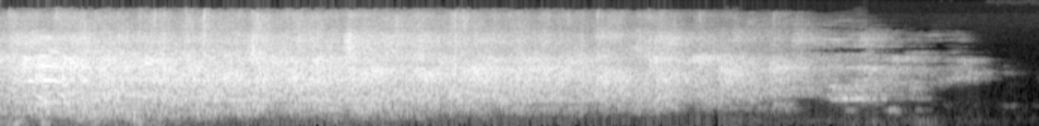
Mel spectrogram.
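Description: crowd cheering and applauding

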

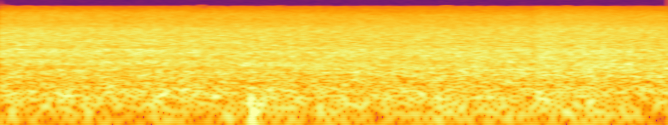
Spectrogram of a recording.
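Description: rushing waterfall

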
